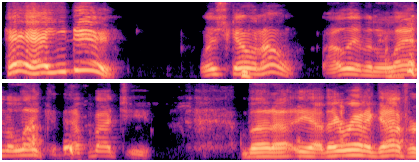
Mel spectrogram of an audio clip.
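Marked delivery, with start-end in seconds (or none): 0.0-4.2 put-on high, loud folksy Central Illinois accent. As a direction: play up the Central Illinois twang like a small-town neighbor. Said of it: "the more they sound like us. they're like".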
